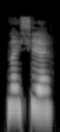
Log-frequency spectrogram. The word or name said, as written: 那些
